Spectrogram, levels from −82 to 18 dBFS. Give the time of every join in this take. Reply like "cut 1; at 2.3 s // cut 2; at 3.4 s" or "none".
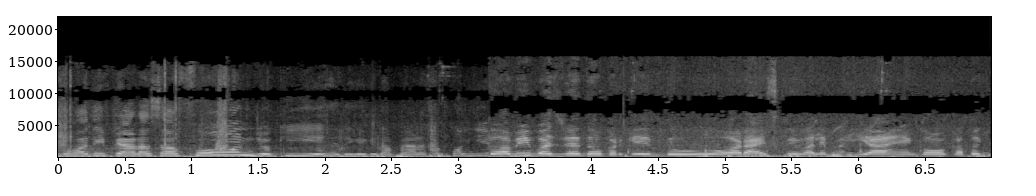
cut 1; at 3.2 s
